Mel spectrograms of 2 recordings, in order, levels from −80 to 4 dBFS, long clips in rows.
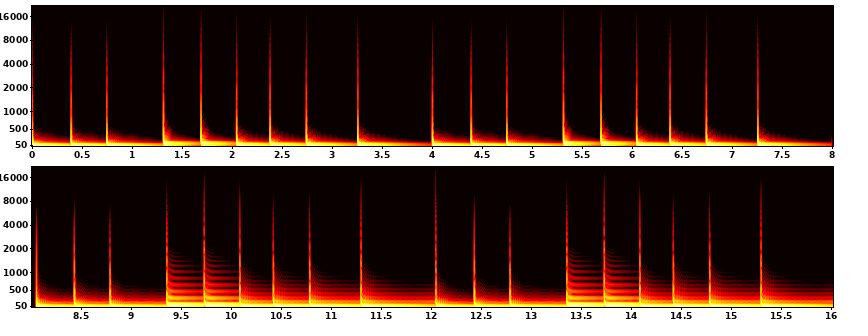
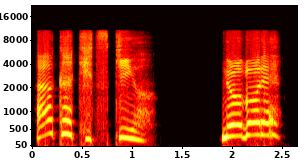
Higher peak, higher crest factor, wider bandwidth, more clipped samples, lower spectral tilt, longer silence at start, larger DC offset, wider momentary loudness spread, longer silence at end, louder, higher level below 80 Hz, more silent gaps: about the same, -2 dBFS vs 0 dBFS; about the same, 10 dB vs 14 dB; second, 2.6 kHz vs 11 kHz; neither; first, -10.5 dB/octave vs -2.5 dB/octave; about the same, 0 s vs 0.05 s; neither; about the same, 7 LU vs 7 LU; second, 0 s vs 0.2 s; about the same, -14 LUFS vs -12 LUFS; first, -12 dBFS vs -52 dBFS; second, none vs 1.32-1.83 s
